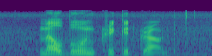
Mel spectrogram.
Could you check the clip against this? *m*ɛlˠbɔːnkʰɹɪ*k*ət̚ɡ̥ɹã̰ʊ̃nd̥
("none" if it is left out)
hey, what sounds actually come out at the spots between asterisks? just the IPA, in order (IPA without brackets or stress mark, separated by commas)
m, k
